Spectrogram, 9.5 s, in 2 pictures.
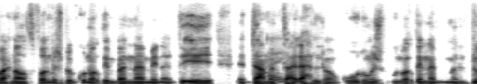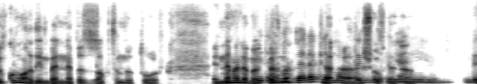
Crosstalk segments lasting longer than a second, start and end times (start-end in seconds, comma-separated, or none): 7.2-8.9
